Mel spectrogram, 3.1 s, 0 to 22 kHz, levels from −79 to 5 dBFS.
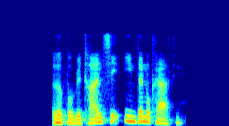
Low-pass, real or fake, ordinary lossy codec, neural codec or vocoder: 7.2 kHz; fake; none; codec, 16 kHz, 0.5 kbps, FunCodec, trained on Chinese and English, 25 frames a second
